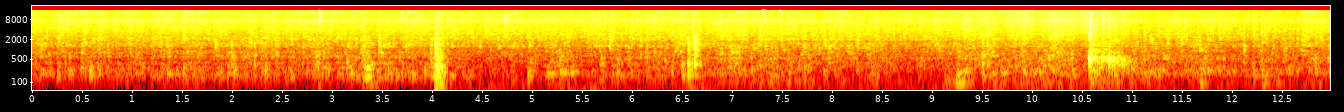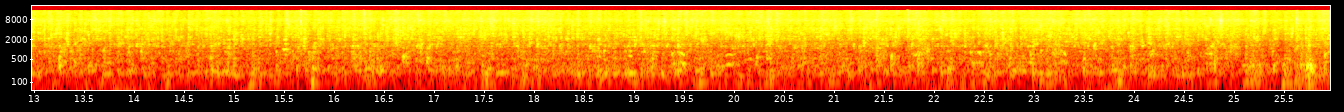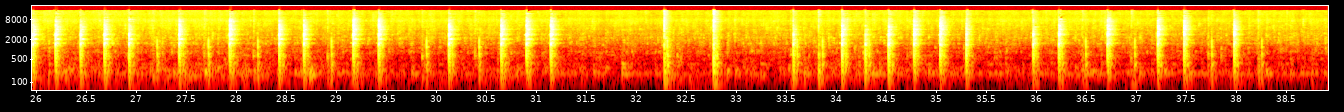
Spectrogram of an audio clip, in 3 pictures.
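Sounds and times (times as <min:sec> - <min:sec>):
water running or splashing: 0:00.0 - 0:38.9
knocks: 0:25.8 - 0:31.3, 0:33.6 - 0:35.4, 0:36.0 - 0:38.2.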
